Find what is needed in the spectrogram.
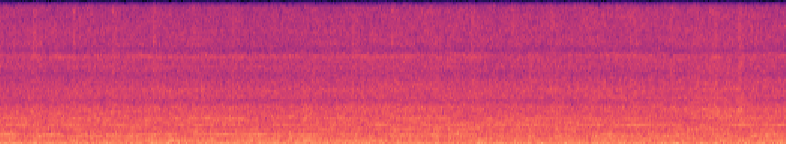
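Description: Roland Rekord sheet-fed offset printing press running: a steady mechanical running noise with a constant tone sitting over it, even and unchanging.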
